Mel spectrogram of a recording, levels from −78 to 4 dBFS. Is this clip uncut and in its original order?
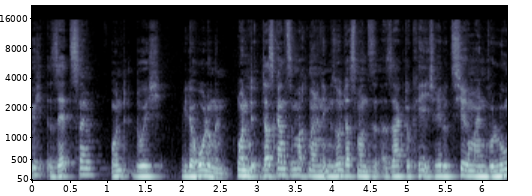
yes; 0 cuts

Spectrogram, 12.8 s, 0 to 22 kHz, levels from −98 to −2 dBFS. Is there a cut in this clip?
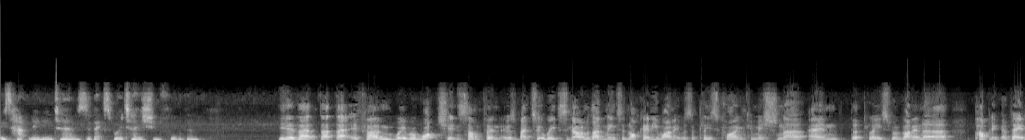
no; 0 cuts

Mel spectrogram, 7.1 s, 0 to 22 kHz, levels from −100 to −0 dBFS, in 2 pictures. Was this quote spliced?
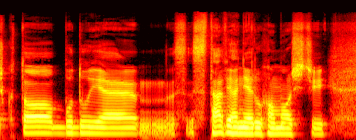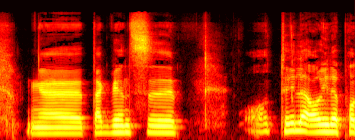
no; 0 cuts

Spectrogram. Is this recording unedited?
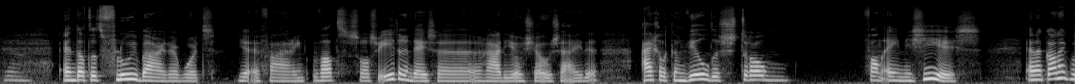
no; 1 cut; at 3.0 s

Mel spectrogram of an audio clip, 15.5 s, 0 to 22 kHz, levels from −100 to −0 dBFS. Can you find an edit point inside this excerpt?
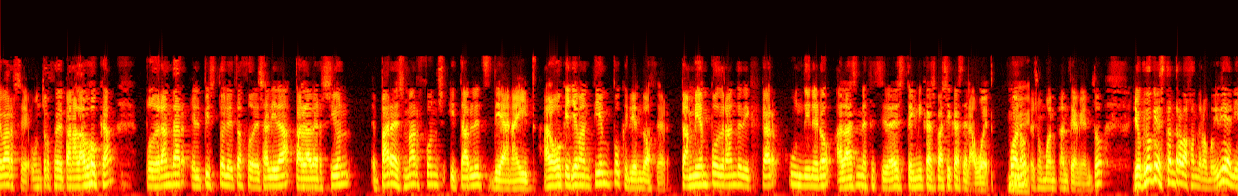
yes; 2 cuts; at 6.7 s, 12.9 s

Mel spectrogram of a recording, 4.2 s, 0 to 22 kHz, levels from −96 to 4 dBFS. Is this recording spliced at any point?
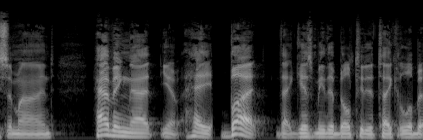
yes; 1 cut; at 2.1 s

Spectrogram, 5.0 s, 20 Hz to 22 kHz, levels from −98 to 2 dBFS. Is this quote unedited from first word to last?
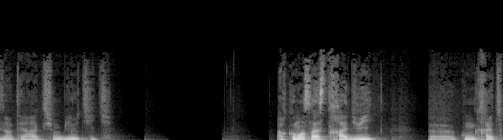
yes; 0 cuts

